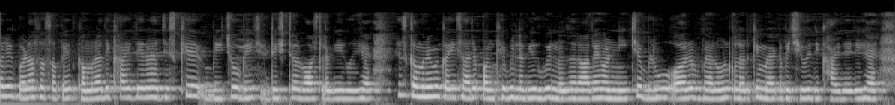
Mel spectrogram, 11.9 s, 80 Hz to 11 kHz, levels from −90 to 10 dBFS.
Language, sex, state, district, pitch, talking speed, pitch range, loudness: Hindi, female, Uttar Pradesh, Etah, 235 Hz, 225 wpm, 230-250 Hz, -15 LUFS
